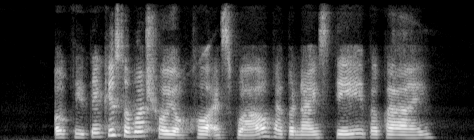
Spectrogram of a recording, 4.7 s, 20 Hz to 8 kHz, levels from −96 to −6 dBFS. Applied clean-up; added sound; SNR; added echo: neural mask model DeepFilterNet 3.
